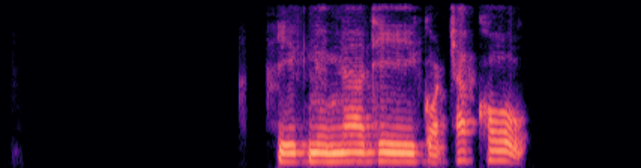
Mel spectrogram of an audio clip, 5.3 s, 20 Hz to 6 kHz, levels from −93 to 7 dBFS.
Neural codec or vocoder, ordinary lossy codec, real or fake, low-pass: codec, 16 kHz, 8 kbps, FreqCodec, smaller model; none; fake; 5.4 kHz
